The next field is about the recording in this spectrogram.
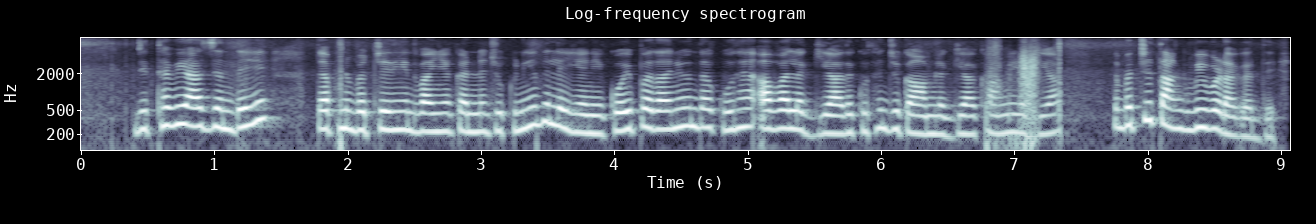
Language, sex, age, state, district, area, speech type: Dogri, female, 30-45, Jammu and Kashmir, Udhampur, rural, spontaneous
